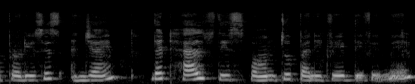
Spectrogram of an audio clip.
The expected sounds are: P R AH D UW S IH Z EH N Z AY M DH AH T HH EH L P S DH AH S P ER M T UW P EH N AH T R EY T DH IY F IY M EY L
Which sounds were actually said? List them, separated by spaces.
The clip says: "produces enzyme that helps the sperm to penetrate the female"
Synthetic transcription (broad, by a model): P R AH D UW S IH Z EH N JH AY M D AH T HH EH L P S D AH S F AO M T UW P EH N AH T R EY T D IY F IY M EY L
